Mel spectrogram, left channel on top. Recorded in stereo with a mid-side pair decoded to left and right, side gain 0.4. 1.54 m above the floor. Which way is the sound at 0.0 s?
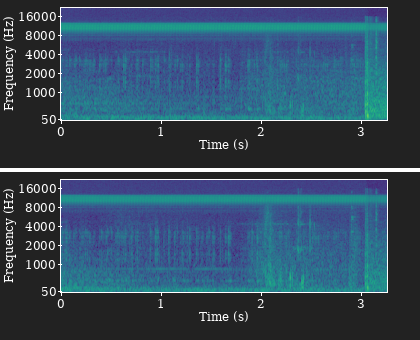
30° left.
